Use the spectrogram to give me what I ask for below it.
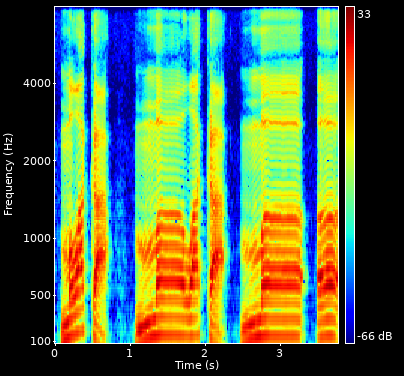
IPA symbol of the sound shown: ə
